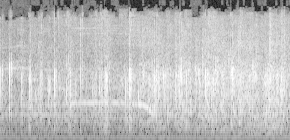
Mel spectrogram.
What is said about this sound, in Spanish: Nuestros paisanos migrantes, un aplauso para ellos.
